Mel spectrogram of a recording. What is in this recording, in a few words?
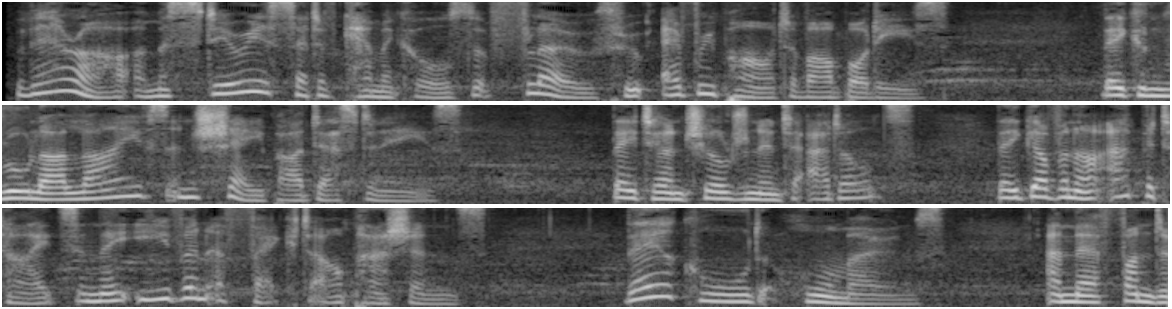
Narration; Hormones; Vocal Point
